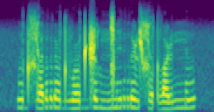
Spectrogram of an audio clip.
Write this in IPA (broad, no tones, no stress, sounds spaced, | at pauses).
ɨ d ɕ ɐ r ə˞ d v ə˞ d ɖ͡ʐ ʏ ʎ ŋ͡ǀ i r ɨ ɭ ɕ ʏ d lˠ ɨ ɭ nː ɨ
